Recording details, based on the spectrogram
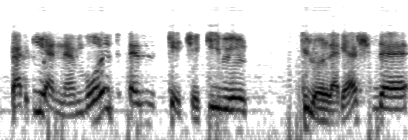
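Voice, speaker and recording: A man speaks over noticeable background noise. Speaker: political scientist. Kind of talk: radio interview. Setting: phone call.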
